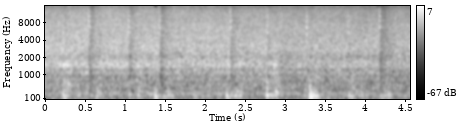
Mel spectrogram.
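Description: Shrimp, squid and vegetables sizzling steadily in a hot wok over high heat, freshly seasoned with sauce, while being tossed with a wooden spatula and chopsticks. Light knocks of the utensils against the pan come about twice a second.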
